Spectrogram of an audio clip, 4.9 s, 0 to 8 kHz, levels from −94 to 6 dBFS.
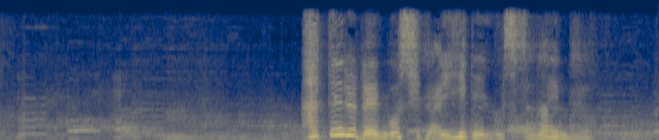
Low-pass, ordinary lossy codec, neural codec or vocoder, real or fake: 7.2 kHz; none; codec, 16 kHz in and 24 kHz out, 0.6 kbps, FireRedTTS-2 codec; fake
